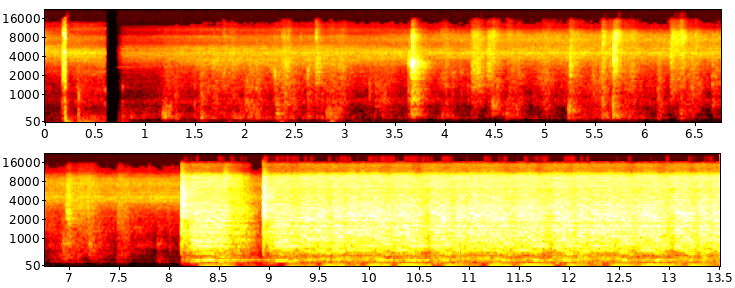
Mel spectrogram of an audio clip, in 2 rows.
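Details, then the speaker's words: '72 Toyota FJ40 Land Cruiser with swapped 4.8L LS, fuel system primed, first crank with PCM unplugged: starter spins the engine with an even steady churn, no firing; turns over smoothly, no binding. "the next thing we're going to do is turn it over without turning the pcm on and just make sure it turns smooth and stuff off the starter uh and then if that works we'll give her a go and see if she starts"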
